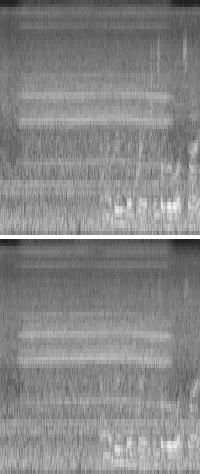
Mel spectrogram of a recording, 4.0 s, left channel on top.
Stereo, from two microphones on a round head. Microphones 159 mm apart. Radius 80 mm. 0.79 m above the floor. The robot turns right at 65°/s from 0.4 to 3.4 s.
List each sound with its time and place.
2.0 s a woman speaking: 5° left, 3.5 m; by 4.0 s 95° left, 3.5 m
